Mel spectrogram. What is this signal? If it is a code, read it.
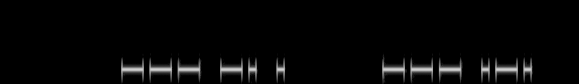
Morse code, heard as a keyed tone, about 17 wpm, 700 Hz. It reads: ONE OR
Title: 2x Word-Spacing - Sentences from Top 100 Words - 17wpm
